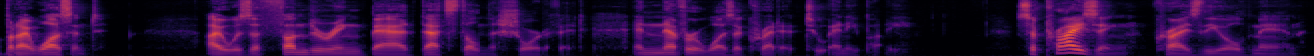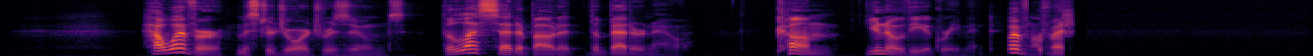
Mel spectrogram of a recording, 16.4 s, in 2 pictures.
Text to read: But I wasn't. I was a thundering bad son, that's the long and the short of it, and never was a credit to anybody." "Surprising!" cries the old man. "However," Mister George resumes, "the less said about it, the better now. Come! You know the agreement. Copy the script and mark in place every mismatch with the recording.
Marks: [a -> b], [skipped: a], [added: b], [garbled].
But I wasn't. I was a thundering bad [skipped: son,] that's the [skipped: long] and the short of it, and never was a credit to anybody." "Surprising!" cries the old man. "However," Mister George resumes, "the less said about it, the better now. Come! You know the agreement. [garbled]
